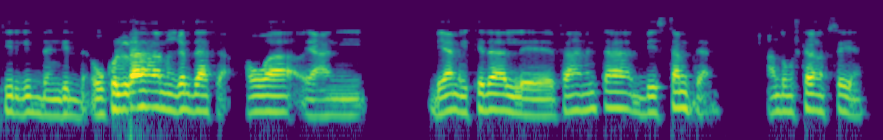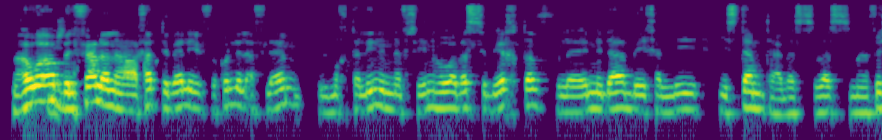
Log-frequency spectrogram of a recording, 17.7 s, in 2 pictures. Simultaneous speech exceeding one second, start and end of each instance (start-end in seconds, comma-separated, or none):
none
